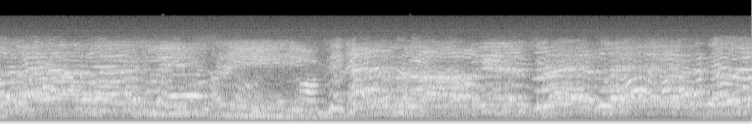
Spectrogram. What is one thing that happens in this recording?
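A crowd of children talks and shouts excitedly in an echoing room.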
